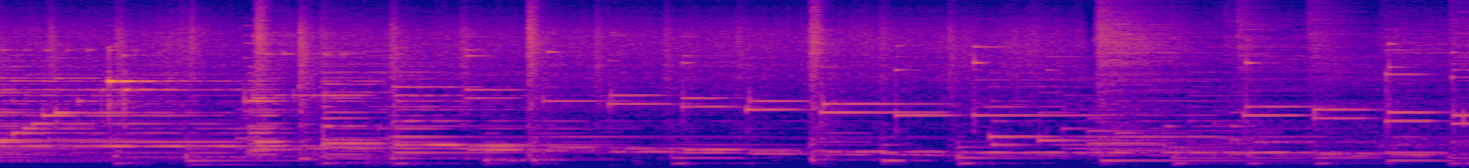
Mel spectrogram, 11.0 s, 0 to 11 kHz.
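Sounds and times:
drums: 0:00.0 - 0:11.0
piano: 0:00.0 - 0:11.0
vibraphone notes: 0:00.0 - 0:11.0.

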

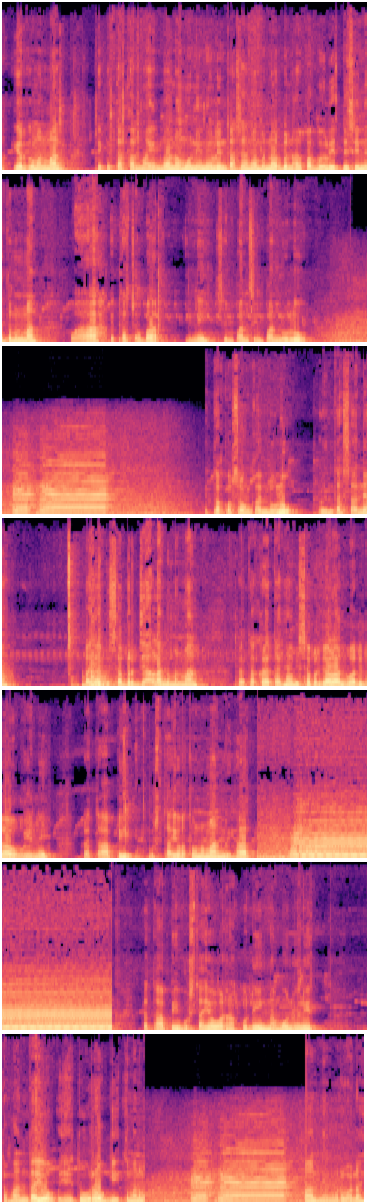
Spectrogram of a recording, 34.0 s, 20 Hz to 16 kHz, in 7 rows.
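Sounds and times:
cartoon vehicle horn beeps: 0:09.8 - 0:11.4, 0:22.9 - 0:25.8, 0:31.7 - 0:33.2
steam train whistle: 0:09.8 - 0:11.4, 0:23.1 - 0:25.8, 0:31.7 - 0:33.2.

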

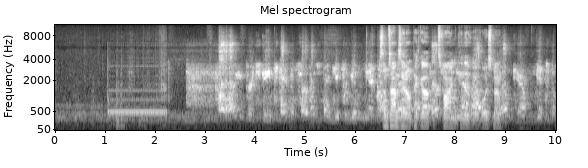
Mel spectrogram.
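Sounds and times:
phone ringback tone: 0:01.0 - 0:02.3.

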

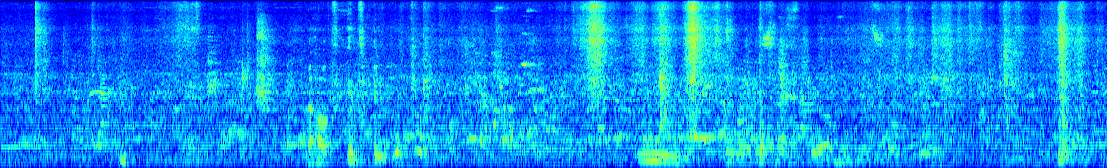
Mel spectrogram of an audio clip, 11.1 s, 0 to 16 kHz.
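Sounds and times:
murmur of shoppers' voices: 0:00.0 - 0:11.0.

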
